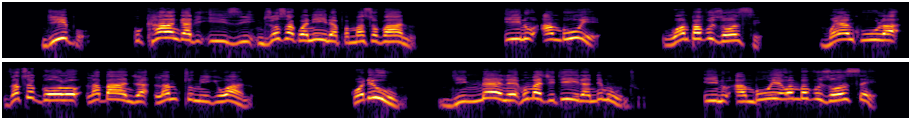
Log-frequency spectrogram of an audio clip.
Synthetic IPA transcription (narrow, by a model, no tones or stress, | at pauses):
ndip̬ɔ | kukʰalaŋɡat̬iʔizindizɔs̬akwaniɾapamasɔp̬aːnṵ | inuʔambujɛ | wampʰaɱvuzɔːnsɛ̰ | mwajaŋkʰulazat͡sɔɡɔlɔlaɓand͡ʒalam̩tumik̬iwaːnu | kɔɗiumu | ndim̩mɛnɛmumat͡ʃitiɾandimuntʰu̥ | inuʔambujɛwampʰaɱvuzɔːnsɛ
